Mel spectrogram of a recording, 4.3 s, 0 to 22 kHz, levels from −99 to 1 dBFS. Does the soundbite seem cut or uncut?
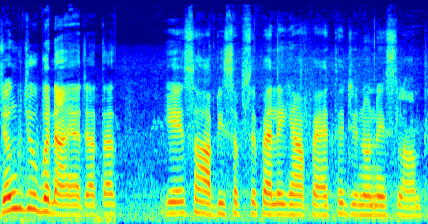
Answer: cut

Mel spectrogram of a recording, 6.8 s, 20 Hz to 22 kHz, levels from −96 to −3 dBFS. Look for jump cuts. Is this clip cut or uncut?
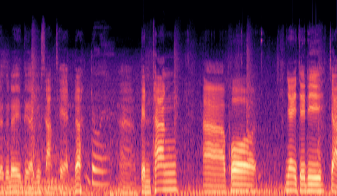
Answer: uncut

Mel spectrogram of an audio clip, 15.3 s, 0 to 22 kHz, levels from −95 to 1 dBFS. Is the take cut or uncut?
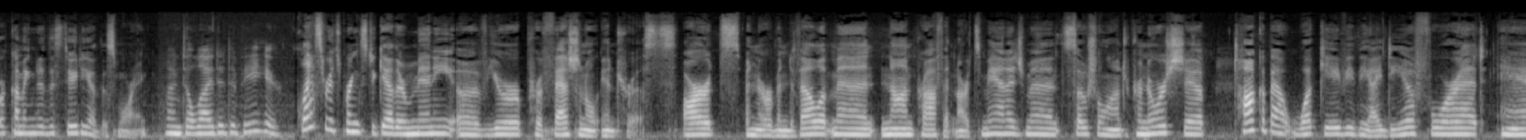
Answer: cut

